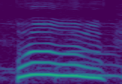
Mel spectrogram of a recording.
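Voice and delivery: a sudden shrill whoop of joy; excited high whoop. Real, not acted. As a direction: whoop it out, delighted. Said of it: "excited cheer".

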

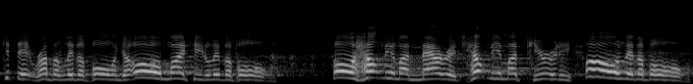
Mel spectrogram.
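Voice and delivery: hammed-up loud pleading to a ball; mock prayer. Preacher mocking sports fans praying to a ball, loud mock pleading.

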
